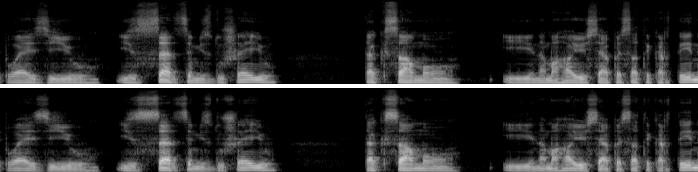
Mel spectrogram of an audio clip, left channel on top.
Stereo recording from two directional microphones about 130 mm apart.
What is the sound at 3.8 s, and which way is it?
Speech, 15° left (ahead or behind).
